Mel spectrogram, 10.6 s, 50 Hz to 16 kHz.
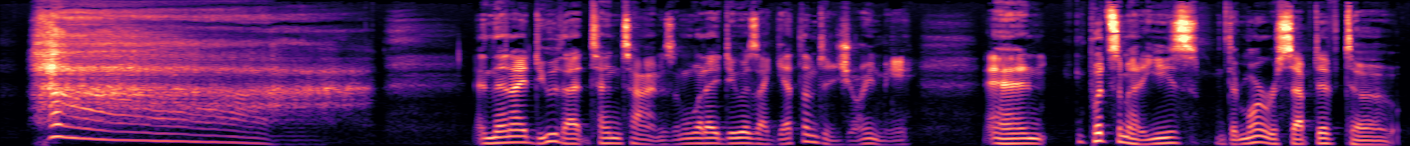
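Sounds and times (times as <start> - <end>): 
loud voiced exhale used as a breathing exercise: 0.2 - 2.8
deep inhale: 0.2 - 3.5, 6.9 - 7.4
speech: 3.6 - 10.5.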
